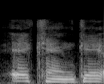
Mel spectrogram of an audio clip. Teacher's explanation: The back of the tongue goes up, so we produce K and G.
